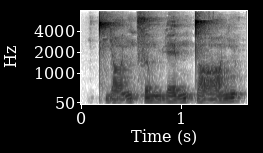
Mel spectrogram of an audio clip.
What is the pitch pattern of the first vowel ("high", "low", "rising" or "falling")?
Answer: rising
